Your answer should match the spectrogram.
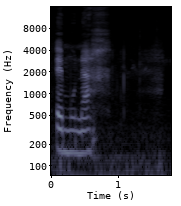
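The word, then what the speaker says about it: אמונה: En hebreo se pronuncia emunaj, aunque a menudo traducido como fe, implica una certeza profunda, lealtad, confianza, absoluta, firme, seguro, fidelidad, estabilidad.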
